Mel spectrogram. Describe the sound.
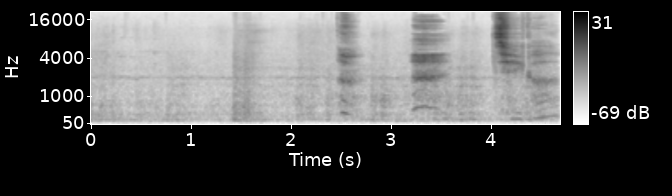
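Steady low rumble inside a moving, crowded commuter train, with louder rattling and hissing bursts near the end and faint murmured voices mixed in.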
